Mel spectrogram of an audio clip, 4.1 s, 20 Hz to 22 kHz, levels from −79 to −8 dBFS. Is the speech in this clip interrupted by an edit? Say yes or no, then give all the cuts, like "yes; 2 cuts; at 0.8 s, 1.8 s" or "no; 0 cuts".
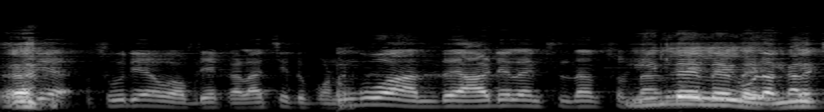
yes; 1 cut; at 1.8 s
